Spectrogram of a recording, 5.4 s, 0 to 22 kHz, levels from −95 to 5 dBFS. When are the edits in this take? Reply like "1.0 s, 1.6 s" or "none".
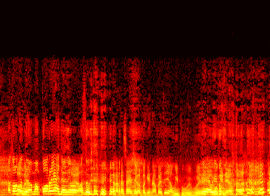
none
